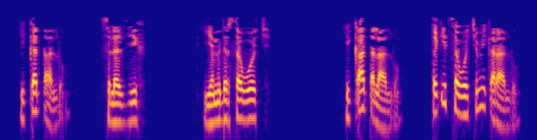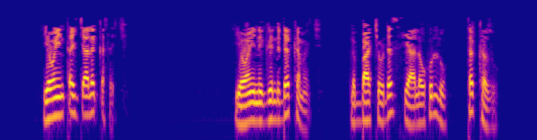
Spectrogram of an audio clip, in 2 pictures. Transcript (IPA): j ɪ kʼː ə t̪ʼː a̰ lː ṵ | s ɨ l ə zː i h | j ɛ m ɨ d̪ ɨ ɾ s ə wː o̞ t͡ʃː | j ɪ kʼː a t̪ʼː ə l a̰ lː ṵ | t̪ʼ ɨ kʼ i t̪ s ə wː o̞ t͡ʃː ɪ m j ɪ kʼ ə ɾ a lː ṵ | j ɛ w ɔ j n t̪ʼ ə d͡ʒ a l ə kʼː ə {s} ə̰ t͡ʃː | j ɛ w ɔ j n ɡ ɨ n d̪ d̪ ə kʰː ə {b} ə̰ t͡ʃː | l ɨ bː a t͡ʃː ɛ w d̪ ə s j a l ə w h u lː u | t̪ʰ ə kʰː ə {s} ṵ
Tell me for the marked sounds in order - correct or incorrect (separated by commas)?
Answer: correct, incorrect, incorrect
